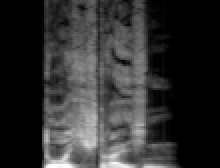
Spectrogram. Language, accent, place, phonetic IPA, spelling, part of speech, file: German, Germany, Berlin, [ˈdʊʁçˌʃtʁaɪ̯çn̩], durchstreichen, verb, De-durchstreichen.ogg
- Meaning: to cross out, strike through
